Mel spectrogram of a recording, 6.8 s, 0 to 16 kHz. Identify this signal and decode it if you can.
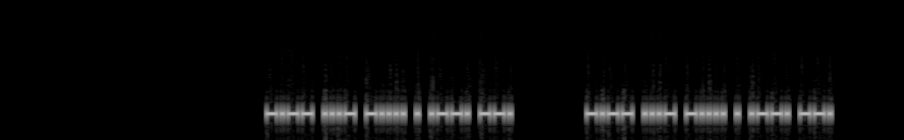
Morse code, heard as a keyed tone, about 46 wpm, 700 Hz. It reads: YV6EPG YV6EPG
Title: DXCC-100 Call Signs - 6 Characters - Repeated 2x - 45wpm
